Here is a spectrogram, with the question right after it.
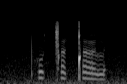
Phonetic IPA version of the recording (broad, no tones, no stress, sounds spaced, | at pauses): pʰ o ǀ ɐ ǃ ɐ l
